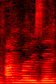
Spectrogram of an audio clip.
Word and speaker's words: Aronsè: Me again, I'm very bad at pronouncing names, but it's got that like little E thing that Beyonce has at the end of the name and it says Beyonce.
